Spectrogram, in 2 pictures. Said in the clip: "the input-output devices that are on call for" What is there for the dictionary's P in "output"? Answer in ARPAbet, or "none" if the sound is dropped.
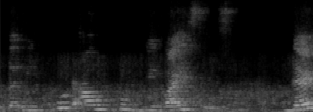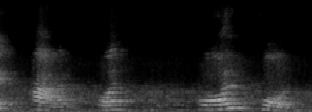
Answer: none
